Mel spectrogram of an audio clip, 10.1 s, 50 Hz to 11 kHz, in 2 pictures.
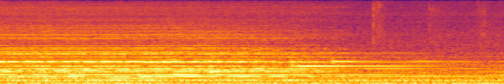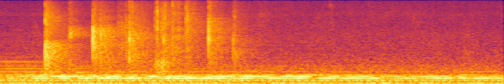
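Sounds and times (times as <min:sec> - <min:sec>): choir singing held chord: 0:00.0 - 0:04.4
low steady hum: 0:00.0 - 0:10.0
scattered handclaps: 0:05.5 - 0:07.7.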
